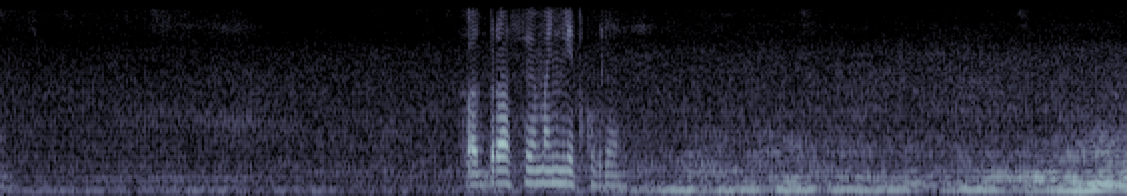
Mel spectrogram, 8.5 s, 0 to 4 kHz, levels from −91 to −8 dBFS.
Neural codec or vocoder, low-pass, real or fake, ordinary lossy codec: vocoder, 22.05 kHz, 80 mel bands, WaveNeXt; 3.6 kHz; fake; AAC, 16 kbps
